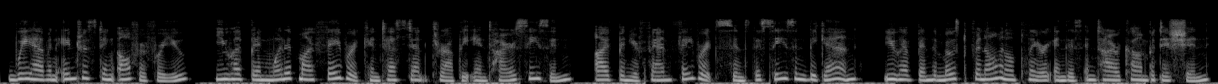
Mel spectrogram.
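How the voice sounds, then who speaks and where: A cartoon game show host, played by a woman with a mellow, dark-toned voice. She talks effusively and circles back over her offer, recorded dry and close. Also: mid-range voice, dry recording, natural voice. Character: female game show host, enthusiastic and warm. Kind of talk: amateur animated show voice acting.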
